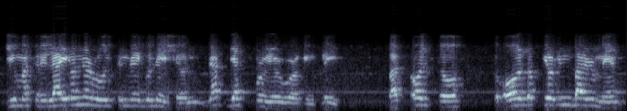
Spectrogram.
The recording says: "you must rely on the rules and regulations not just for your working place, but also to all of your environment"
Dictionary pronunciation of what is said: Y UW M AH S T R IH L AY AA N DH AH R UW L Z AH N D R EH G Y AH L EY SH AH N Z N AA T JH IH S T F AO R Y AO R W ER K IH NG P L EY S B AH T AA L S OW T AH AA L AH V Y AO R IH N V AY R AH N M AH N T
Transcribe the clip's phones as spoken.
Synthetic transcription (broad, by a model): Y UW M AH S T R IH L AY AA N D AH R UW L S AH N D R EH G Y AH L EY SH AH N N AA T JH IH S T F AO R Y AO R W ER K IH NG P L EY S B AH T AA L S OW T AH AA L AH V Y AO R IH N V AY R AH N M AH N T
